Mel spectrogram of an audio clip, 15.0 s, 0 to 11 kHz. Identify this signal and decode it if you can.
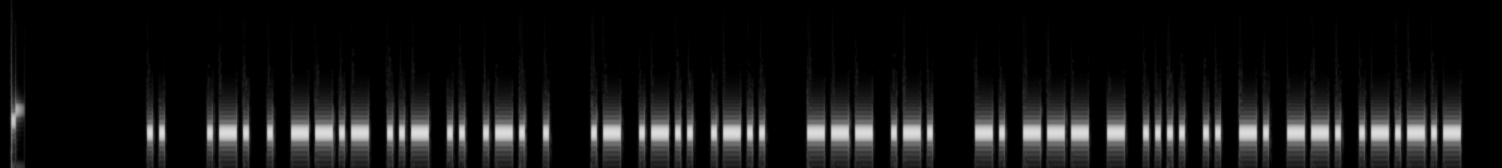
Morse code, heard as a keyed tone, about 21 wpm, 700 Hz. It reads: I REQUIRE ALL OR NOTHING.
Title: Sentences from Top 1000 Words - Review Part 6 - 20wpm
